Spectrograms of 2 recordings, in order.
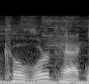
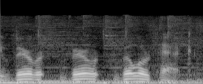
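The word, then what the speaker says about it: Kvelertak: It's spelled G-O-J-I-R-A. Gojira. – Gojira. – Oh no, Gojira! Gojira. – I know. Go ahead. – And Kvortak, which I think is a silent K. Velertak. Velertak, that's right.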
